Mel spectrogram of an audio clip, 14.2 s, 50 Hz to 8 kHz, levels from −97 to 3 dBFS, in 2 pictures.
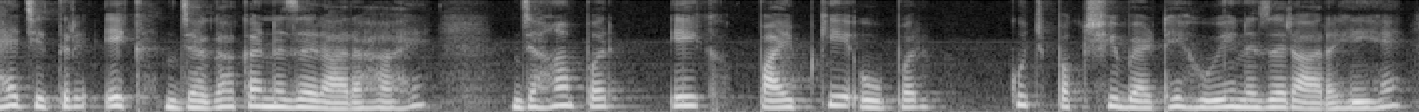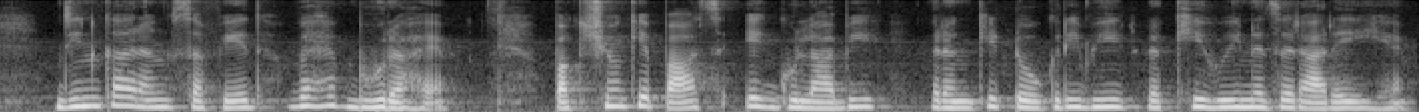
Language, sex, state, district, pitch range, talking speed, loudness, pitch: Hindi, female, Bihar, Begusarai, 180-215 Hz, 180 wpm, -17 LUFS, 195 Hz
